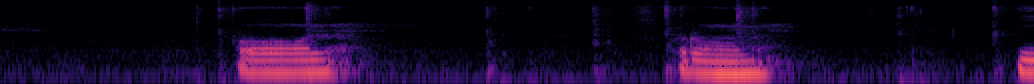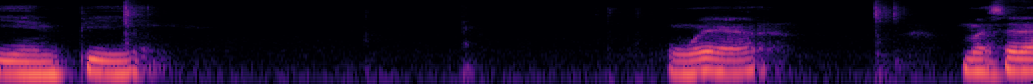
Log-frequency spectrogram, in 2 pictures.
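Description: Faint keystrokes on a computer keyboard as a SQL query is typed, broken by a man saying four short words, one at a time, which are the loudest sounds.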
